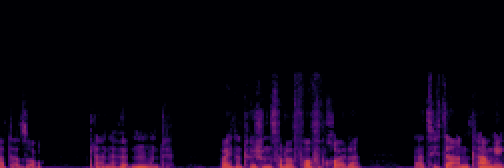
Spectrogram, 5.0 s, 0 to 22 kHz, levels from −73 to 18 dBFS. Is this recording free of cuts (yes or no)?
yes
